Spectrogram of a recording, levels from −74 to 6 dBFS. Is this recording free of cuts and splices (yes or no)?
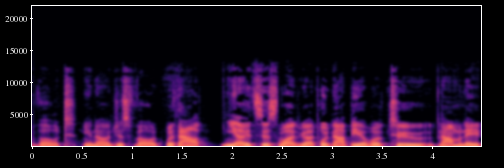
no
